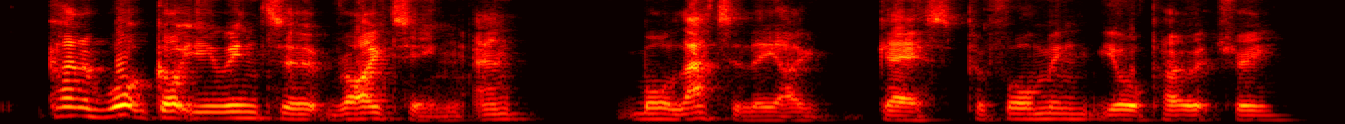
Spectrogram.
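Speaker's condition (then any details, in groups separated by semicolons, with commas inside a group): No condition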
